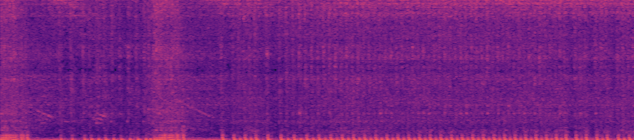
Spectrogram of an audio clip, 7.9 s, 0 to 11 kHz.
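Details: Ford Barra six-cylinder, just jump-started: lumpy, uneven, rough exhaust beat at a raised idle near 2000 rpm, not cammed; intake manifold gasket vacuum leak.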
